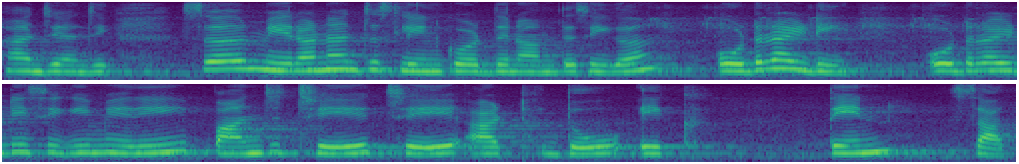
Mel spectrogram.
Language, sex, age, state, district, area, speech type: Punjabi, female, 18-30, Punjab, Amritsar, urban, spontaneous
